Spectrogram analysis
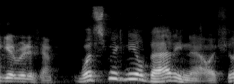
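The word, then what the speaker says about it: McNeil: McNeel.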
